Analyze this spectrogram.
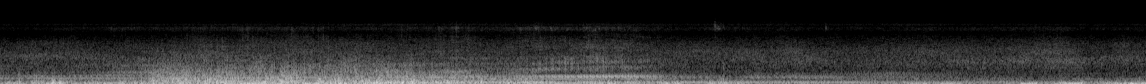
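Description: Wind rumbling on the microphone, with a faint engine-like hum that comes and goes, heard in the first second or so and again around six seconds in.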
